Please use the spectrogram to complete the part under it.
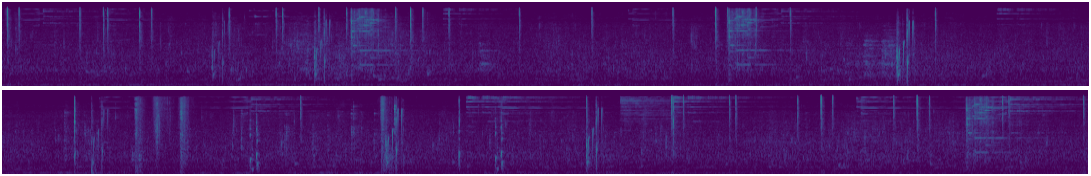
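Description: Short interface clicks and chimes sound again and again.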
